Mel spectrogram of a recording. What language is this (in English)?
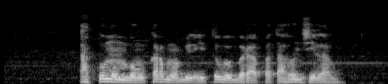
Indonesian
